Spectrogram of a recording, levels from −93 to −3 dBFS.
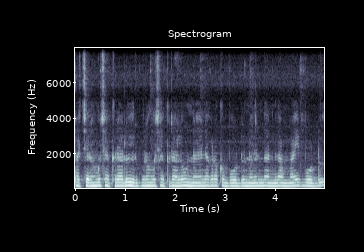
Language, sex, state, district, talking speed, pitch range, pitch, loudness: Telugu, female, Andhra Pradesh, Krishna, 170 wpm, 170-180 Hz, 175 Hz, -15 LUFS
